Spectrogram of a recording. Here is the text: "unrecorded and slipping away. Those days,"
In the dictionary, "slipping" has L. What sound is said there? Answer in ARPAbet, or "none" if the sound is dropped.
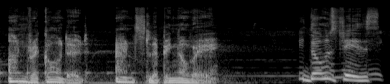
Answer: L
